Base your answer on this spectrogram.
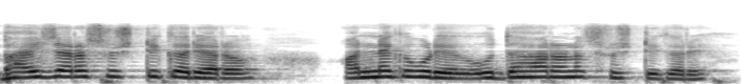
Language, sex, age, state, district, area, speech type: Odia, female, 60+, Odisha, Nayagarh, rural, spontaneous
